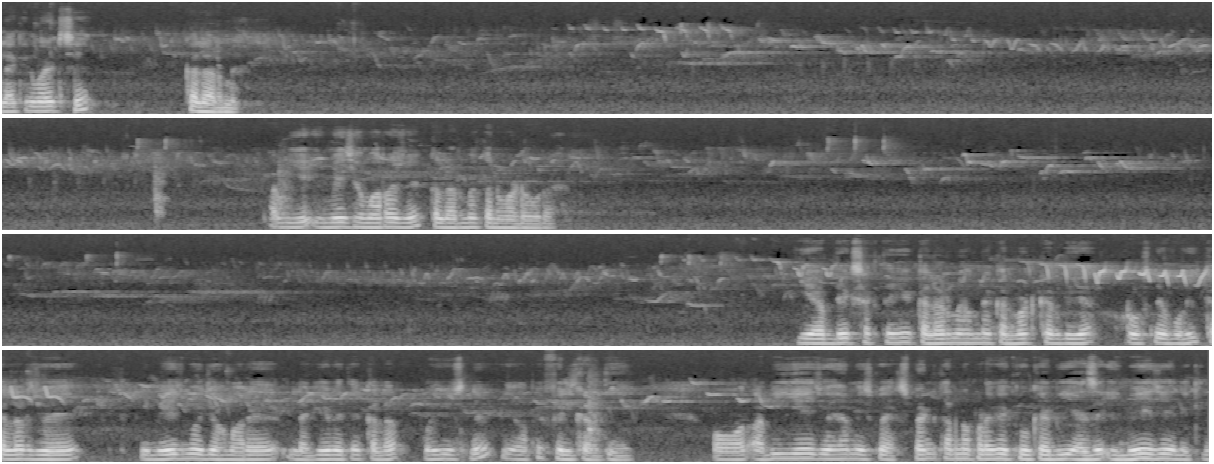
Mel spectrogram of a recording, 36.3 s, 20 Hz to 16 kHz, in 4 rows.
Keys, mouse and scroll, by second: 0.2 click, 27.3 click.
